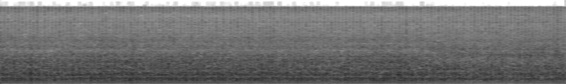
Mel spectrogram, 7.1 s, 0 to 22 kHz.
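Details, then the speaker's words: Craftsman Gold mower, Briggs Quantum 6.75 single-cylinder, after fitting new aftermarket spark plug: steady even buzz at constant speed, no hesitation or surging; runs properly. "Now, with this new plug that's installed, even though it's aftermarket, it runs at a perfect speed now."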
